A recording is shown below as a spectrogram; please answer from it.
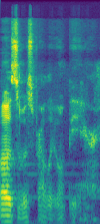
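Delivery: quiet muttering under breath. Answering a departing character's goodbye in character: muttering under breath. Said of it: "under my breath".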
